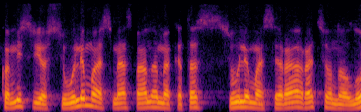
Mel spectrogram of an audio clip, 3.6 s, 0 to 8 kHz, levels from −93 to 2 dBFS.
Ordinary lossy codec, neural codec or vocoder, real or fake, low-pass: Opus, 32 kbps; none; real; 7.2 kHz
